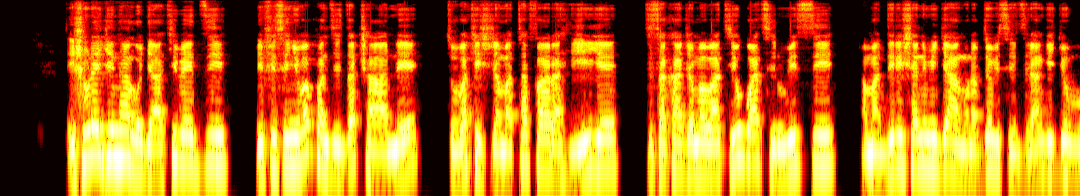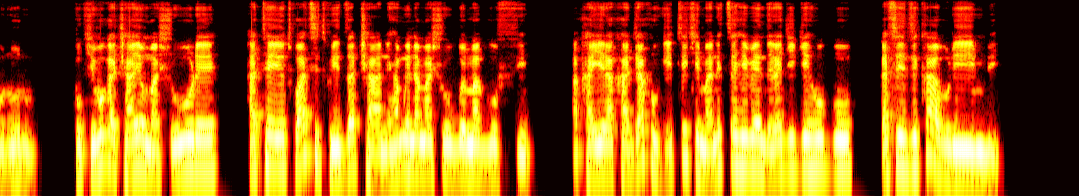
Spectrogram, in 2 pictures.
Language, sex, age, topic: Rundi, male, 36-49, education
